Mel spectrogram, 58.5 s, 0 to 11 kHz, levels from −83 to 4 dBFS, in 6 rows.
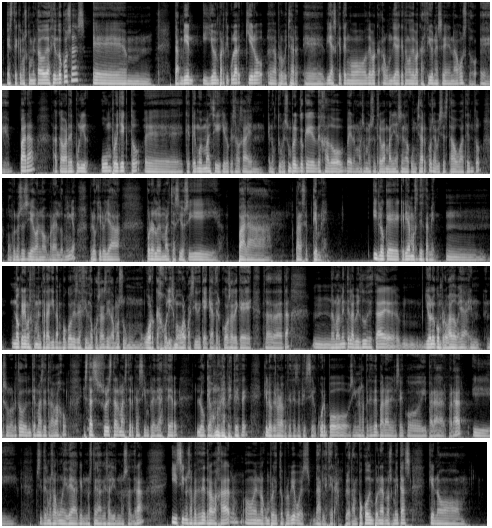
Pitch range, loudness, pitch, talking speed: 105-120 Hz, -23 LUFS, 110 Hz, 210 wpm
